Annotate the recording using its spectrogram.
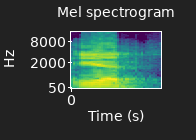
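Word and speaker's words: heir: की हो सकती है मतलब होता है इसमें ह साइलेंट है और क्या प्रनंसीएशन होगा इसका एयर तो एन की दुनिया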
